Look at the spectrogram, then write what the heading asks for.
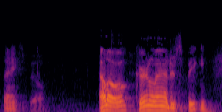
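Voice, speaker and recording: Man playing blustering colonel, animated delivery. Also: mid-range voice, moderate pace, lightly acted. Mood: flustered. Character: gruff, worried senior forest service colonel. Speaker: commanding officer. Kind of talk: old-time radio adventure acting. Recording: muffled old radio recording.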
